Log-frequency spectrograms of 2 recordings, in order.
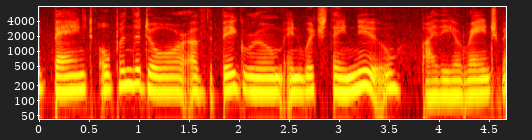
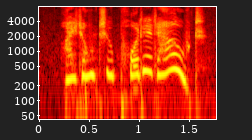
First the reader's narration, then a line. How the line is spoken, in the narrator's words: shrieked Amy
